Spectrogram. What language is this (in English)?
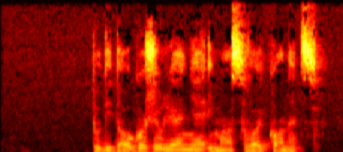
Slovenian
